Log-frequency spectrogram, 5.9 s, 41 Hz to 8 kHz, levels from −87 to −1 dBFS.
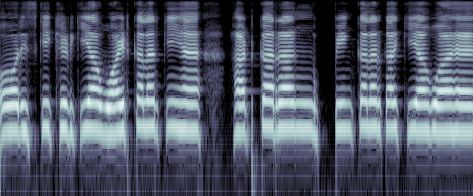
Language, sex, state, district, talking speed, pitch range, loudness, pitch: Hindi, female, Maharashtra, Mumbai Suburban, 160 wpm, 235-250 Hz, -15 LUFS, 245 Hz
